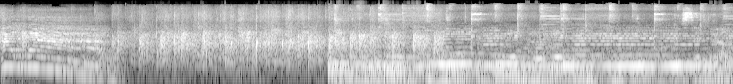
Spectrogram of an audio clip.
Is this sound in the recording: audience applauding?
yes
